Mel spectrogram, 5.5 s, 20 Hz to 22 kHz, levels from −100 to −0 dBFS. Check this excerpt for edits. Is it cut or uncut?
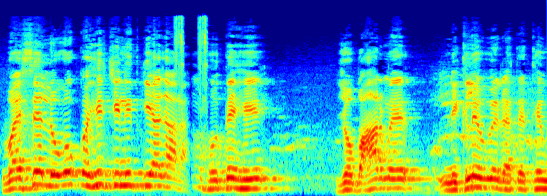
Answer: cut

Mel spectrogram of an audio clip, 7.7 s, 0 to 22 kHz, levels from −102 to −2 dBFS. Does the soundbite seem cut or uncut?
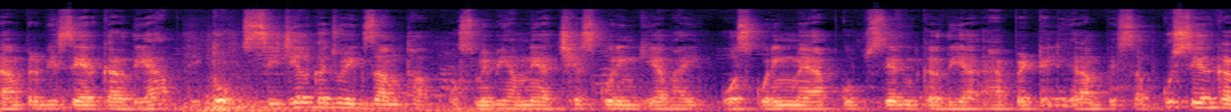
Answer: cut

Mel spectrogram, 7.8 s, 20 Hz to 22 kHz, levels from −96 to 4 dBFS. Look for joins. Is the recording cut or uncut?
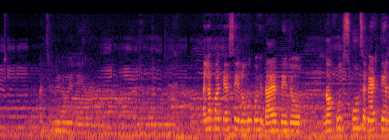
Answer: cut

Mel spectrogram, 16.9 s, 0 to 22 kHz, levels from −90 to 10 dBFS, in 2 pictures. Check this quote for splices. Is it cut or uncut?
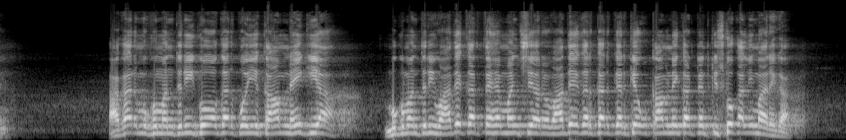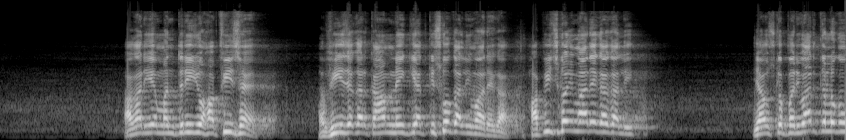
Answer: uncut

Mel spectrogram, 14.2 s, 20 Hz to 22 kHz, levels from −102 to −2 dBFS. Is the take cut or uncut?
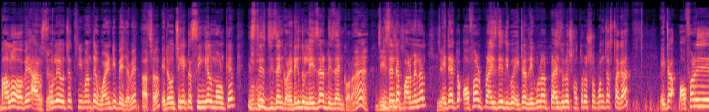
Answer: uncut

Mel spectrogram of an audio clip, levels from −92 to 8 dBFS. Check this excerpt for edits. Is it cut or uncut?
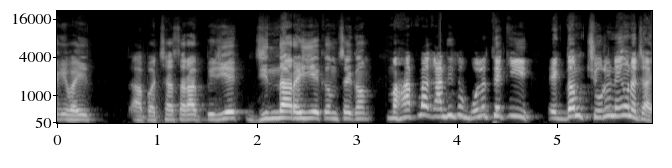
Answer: cut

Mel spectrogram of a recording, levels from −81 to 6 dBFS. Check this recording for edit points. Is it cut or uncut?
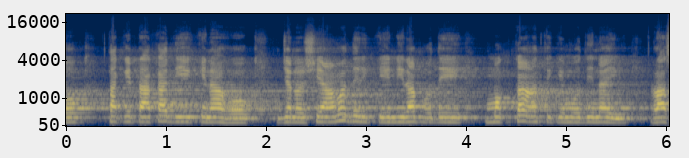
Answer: uncut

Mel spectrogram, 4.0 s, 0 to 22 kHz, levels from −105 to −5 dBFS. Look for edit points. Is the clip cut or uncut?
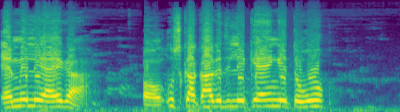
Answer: uncut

